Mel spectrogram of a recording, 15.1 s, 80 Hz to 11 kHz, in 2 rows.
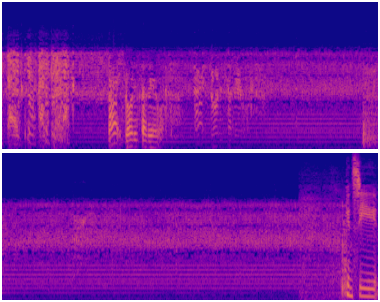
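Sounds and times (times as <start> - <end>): radio hum and hiss: 0.0 - 15.0
radio click: 7.2 - 7.7.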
